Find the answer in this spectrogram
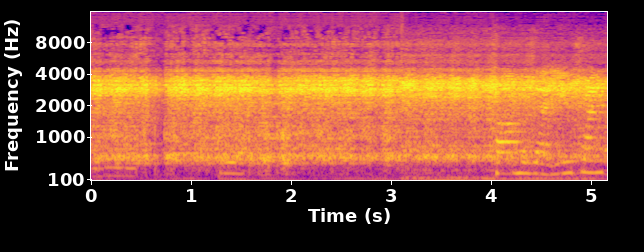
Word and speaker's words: Dooley: Okay, you pronounce it Dooley.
